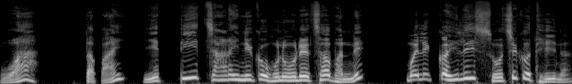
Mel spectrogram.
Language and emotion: Nepali, surprised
